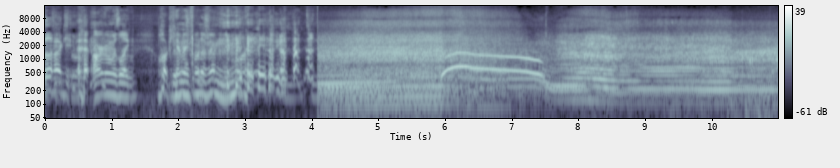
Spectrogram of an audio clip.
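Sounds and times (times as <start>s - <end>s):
car engine running hard: 4.1s - 11.0s.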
